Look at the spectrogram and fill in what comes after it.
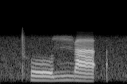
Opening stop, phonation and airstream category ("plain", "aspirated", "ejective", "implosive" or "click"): aspirated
